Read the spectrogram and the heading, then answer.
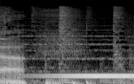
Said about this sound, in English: Okay, he's got a dial tone. We have dial tone.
